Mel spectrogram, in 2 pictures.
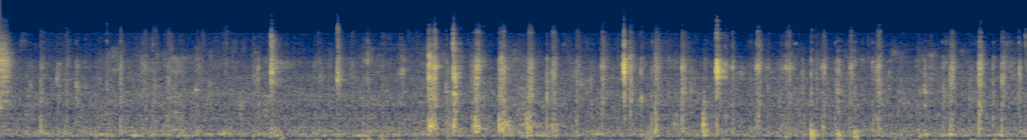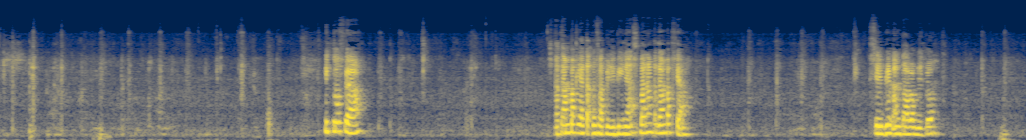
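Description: A woman chews and smacks her lips close by.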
